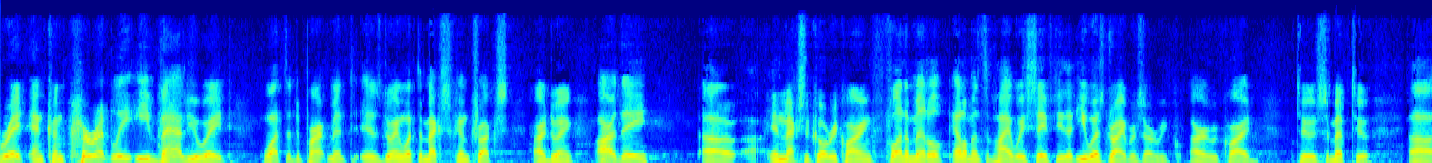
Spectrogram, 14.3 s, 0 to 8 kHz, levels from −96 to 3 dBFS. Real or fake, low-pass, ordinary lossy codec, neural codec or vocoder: fake; 7.2 kHz; AAC, 32 kbps; codec, 24 kHz, 1.2 kbps, DualCodec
